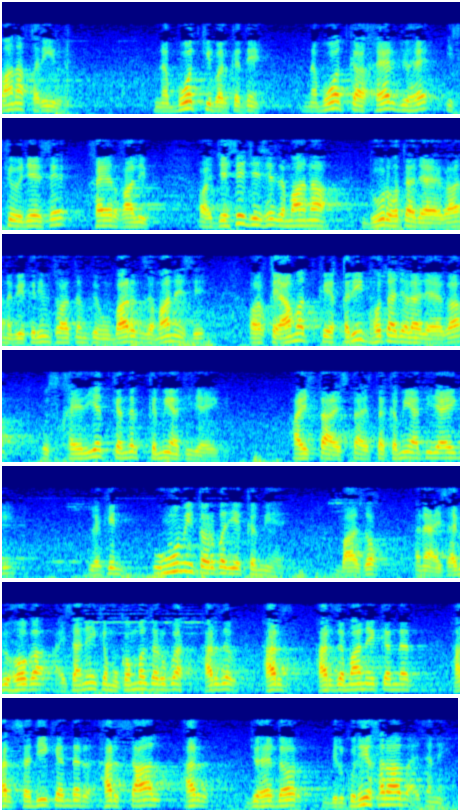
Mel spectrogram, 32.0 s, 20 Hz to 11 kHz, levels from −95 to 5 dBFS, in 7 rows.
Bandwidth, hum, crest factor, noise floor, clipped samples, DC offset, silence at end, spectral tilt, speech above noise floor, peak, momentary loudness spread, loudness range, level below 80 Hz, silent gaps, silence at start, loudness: 5.8 kHz; none; 20 dB; -54 dBFS; under 0.1%; under 0.1%; 0 s; -9.5 dB/octave; 26 dB; -8 dBFS; 13 LU; 3 LU; -54 dBFS; none; 0 s; -28 LUFS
